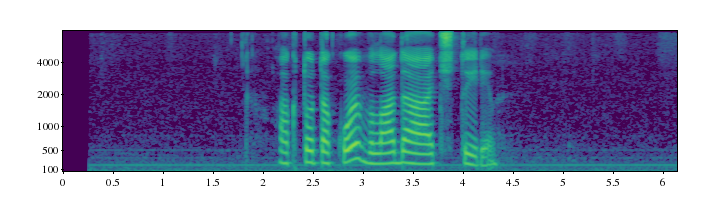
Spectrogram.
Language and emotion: Russian, neutral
